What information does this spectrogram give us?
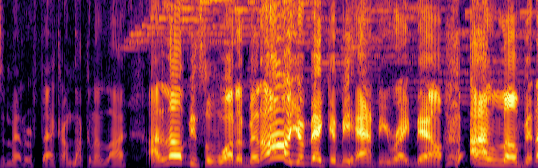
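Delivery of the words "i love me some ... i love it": delighted. Real, not acted. Delighted by watermelon.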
